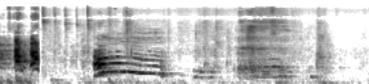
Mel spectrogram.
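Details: Chatty German Shepherd kept as a pet, vocalizing in its own odd way: a brief sharp yelp, then a drawn-out, falling whine-howl, followed by softer low groaning mutters, over faint background music.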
